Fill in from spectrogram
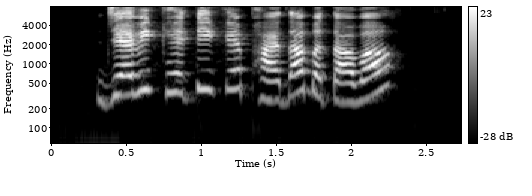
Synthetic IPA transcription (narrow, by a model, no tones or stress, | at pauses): d͡ʒeːʋikʰeːt̪ikʰepʰaːjd̪abət̪aːʋa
